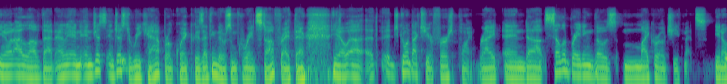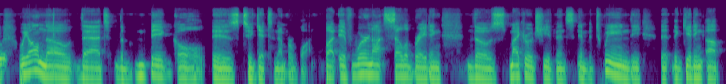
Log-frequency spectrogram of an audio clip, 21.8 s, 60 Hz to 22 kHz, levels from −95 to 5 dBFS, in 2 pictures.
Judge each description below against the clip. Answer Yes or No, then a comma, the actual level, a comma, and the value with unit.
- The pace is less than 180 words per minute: No, average, 200 wpm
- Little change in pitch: No, average, 3.7 semitones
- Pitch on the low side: Yes, low, 100 Hz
